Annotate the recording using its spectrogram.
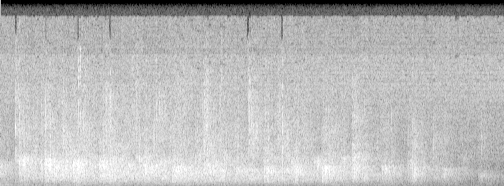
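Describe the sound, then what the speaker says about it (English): An audience claps for Brennan Sanders, a summer mentor, at the City of Little Rock Summer Youth Luncheon. The applause is steady and sustained for about five seconds, then thins slightly toward the end. "Y'all clap it up for Brennan."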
